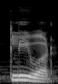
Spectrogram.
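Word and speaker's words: clever: क्लीवर, ठीक है, सी का उच्चारण स्लीवर नहीं पढ़ना है, इसे क पढ़ना है, सी का उच्चारण क हो रहा है, तो क्लीवर, क्लीवर।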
